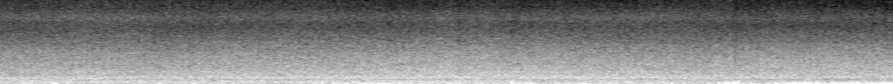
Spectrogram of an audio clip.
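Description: Water rushing out through the sluices of a canal lock as the lock chamber is drained to lower a boat, a steady, even rush.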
